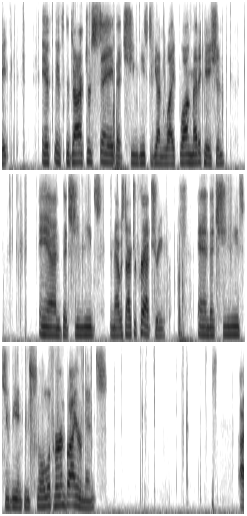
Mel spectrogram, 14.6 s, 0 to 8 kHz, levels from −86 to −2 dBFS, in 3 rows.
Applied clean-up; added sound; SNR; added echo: neural diffusion model UNIVERSE++.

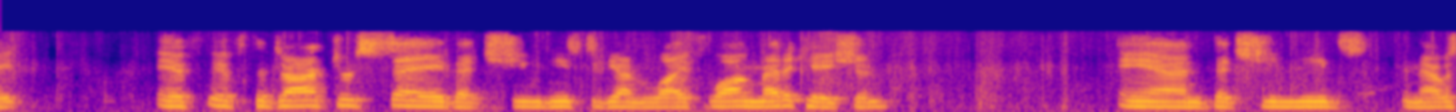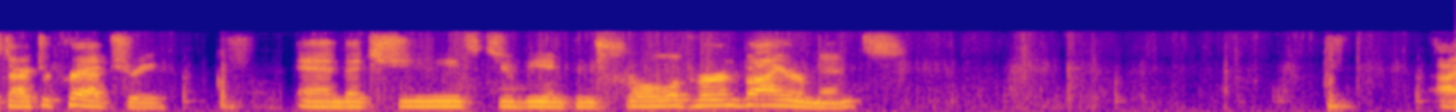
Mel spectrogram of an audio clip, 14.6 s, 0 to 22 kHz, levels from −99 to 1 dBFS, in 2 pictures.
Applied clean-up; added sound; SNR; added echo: neural separator model SepFormer DNS4.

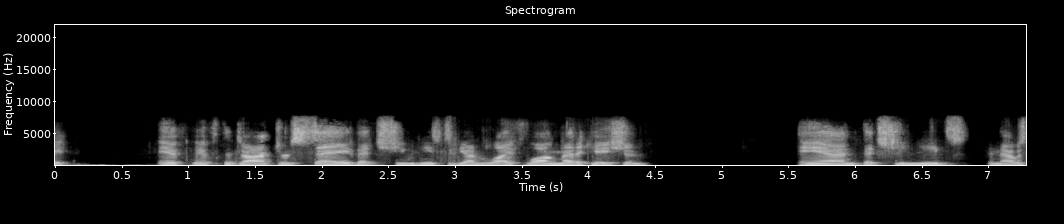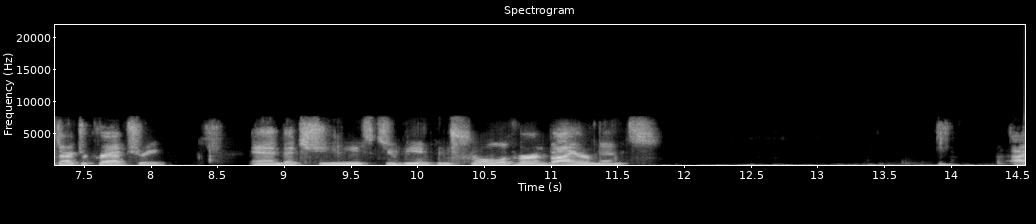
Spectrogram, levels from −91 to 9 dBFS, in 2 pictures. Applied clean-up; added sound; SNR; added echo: neural mask model Resemble Enhance denoiser.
